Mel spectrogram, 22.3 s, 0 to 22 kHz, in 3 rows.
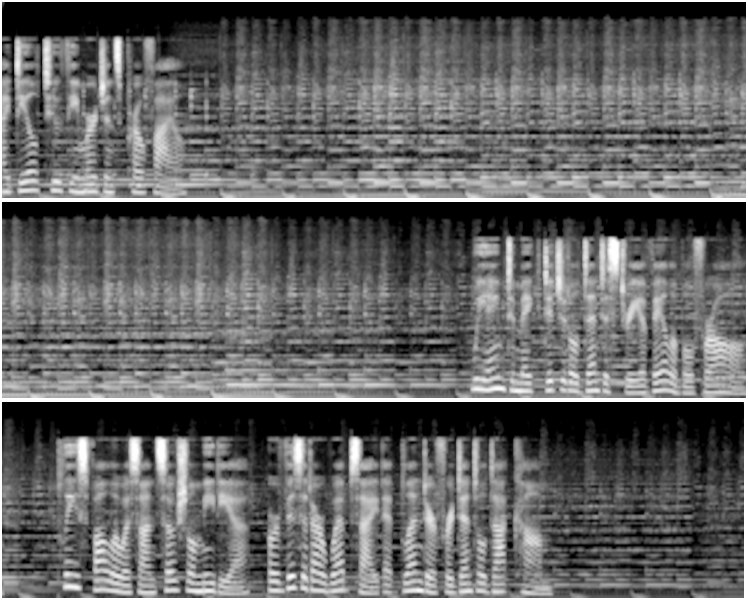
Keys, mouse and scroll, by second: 1.5 Tab, 2.1 scroll down 2, 3.1-5.5 middle drag, 6.0-7.1 drag, 7.1-10.0 middle drag, 10.0 g, 11.0 click, 11.3 g, 11.4 middle click, 12.6 click, 13.2 h, 13.6 click, 13.8 h, 13.9 scroll down 3, 14.2-16.0 middle drag, 16.6-18.5 middle drag, 18.7 ctrl+z, 21.4 shift+middle click, 22.1 click.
